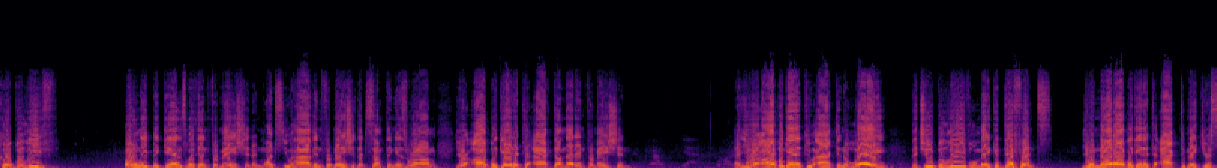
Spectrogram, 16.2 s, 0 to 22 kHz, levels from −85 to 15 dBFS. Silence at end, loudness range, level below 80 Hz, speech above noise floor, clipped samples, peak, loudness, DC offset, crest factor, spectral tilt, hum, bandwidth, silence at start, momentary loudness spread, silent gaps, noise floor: 0 s; 5 LU; -58 dBFS; 40 dB; under 0.1%; -4 dBFS; -20 LUFS; under 0.1%; 16 dB; -4 dB/octave; none; 13.5 kHz; 0 s; 12 LU; none; -61 dBFS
